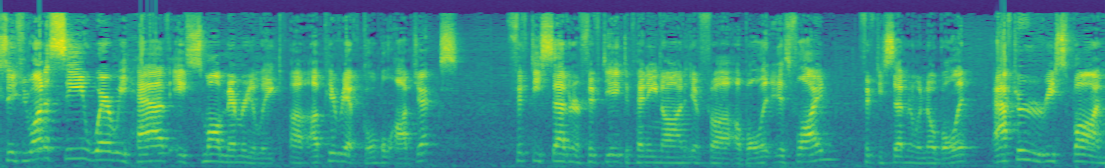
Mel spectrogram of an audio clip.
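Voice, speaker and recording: Bright-voiced man live-coding aloud. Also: fairly high pitch, a little hiss or hum. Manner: chatty, talks to viewers in chat between code explanations; guessing and reasoning out loud with frequent "uh". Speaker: game developer streaming his coding.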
